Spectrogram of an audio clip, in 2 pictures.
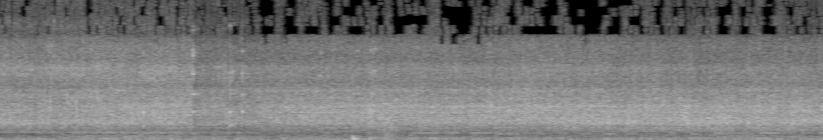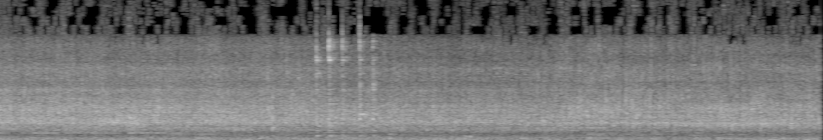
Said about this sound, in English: add the stir-fry sauce to the vegetables.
